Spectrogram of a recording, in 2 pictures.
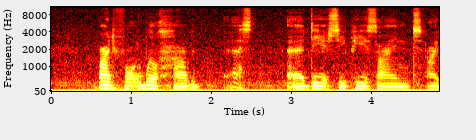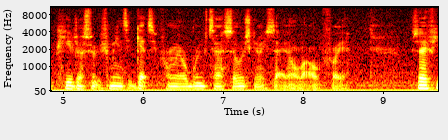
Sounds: speech

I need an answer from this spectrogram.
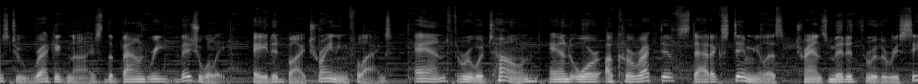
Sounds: speech, music

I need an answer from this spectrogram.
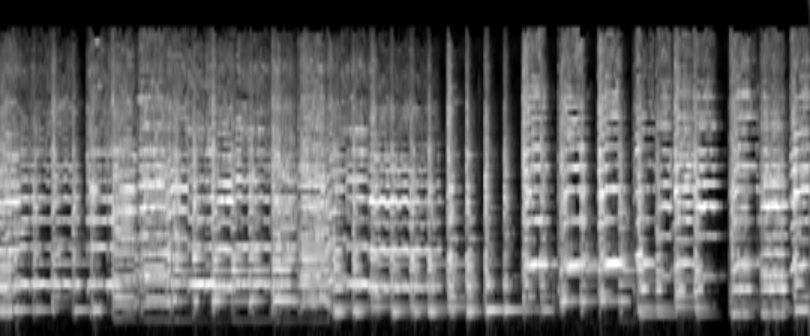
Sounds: violin, music, musical instrument

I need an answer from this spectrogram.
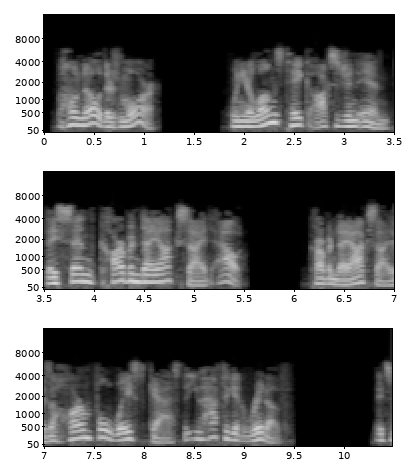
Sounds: speech

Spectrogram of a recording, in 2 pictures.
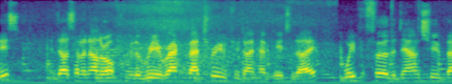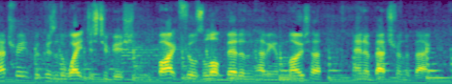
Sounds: music, speech

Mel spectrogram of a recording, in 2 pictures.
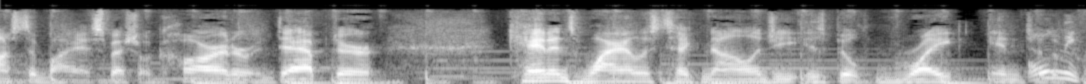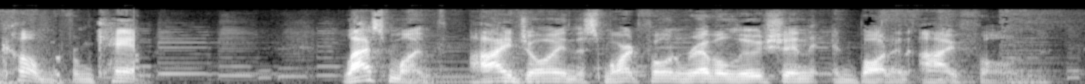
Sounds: music, speech

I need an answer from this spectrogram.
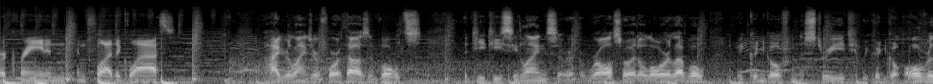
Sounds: music, speech

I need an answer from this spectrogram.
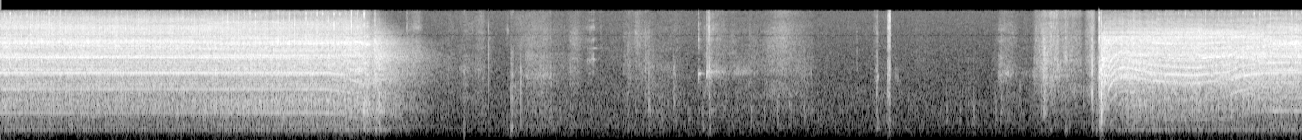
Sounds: drill, tools, power tool

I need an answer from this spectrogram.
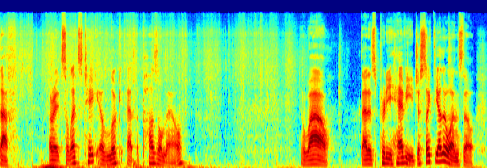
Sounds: crumpling, speech

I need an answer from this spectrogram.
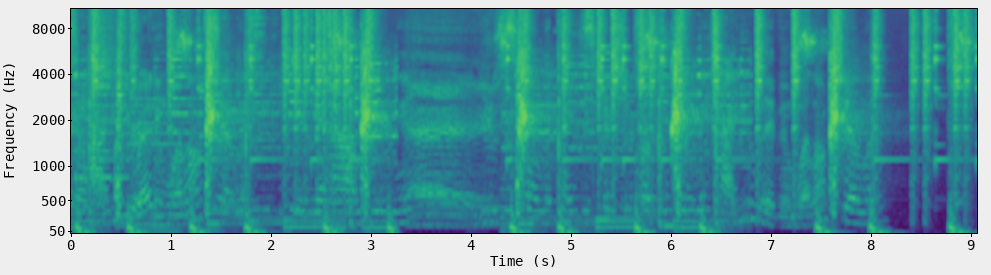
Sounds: hip hop music, music

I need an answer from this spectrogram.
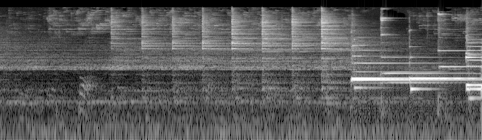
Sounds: music, speech

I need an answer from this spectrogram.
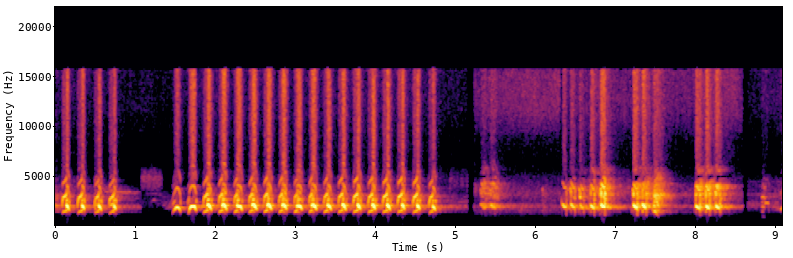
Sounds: bird call, bird, bird chirping, chirp

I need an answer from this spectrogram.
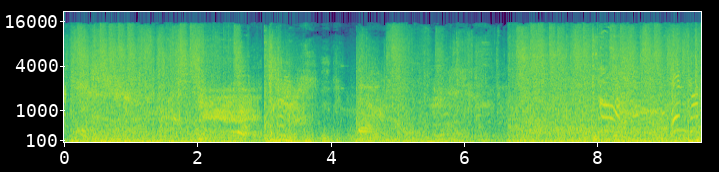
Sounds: speech

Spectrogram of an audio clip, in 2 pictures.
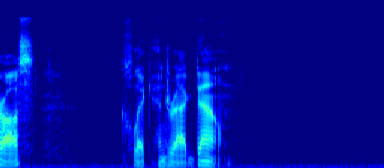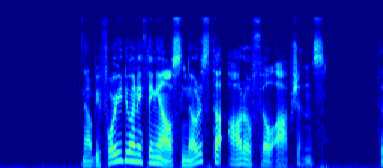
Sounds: speech

